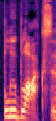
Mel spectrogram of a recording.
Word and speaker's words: BluBlox: Blue Blocks is how it's said, but it's just spelled a little differently.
